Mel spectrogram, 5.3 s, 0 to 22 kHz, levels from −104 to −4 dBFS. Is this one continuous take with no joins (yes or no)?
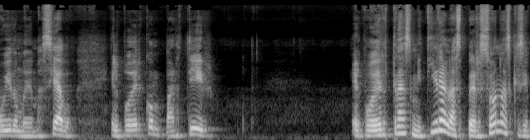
yes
